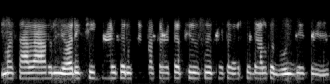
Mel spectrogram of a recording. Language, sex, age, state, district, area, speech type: Hindi, female, 30-45, Uttar Pradesh, Ghazipur, rural, conversation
